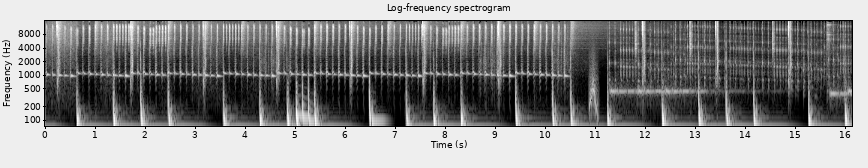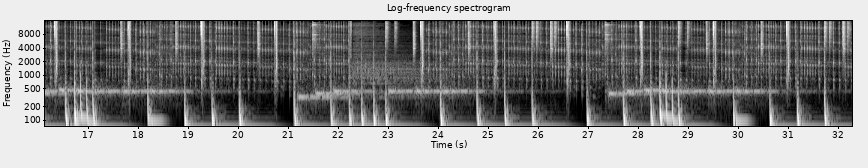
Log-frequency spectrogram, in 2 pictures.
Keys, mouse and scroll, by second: 0.8 click, 1.1 alt+click, 2.1 alt+middle click, 2.6 alt+right click, 3.4 ctrl+s, 3.9 alt+click, 4.9 right click, 5.4 alt+click, 6.0 right click, 7.0 click, 7.6 click, 9.2 alt+click, 9.5 alt+middle click, 9.9 alt+right click, 10.6 shift+click, 16.0 shift+click, 16.8 alt+right click, 17.2-18.6 alt+drag, 21.0 ctrl+b, 22.5 alt+middle click, 23.0 alt+right click, 24.6 click, 24.9 alt+right click, 25.3 alt+click, 25.7 alt+middle click, 26.1 right click, 26.5 alt+click, 27.1 right click, 27.8 click, 28.8-30.4 shift+right drag, 30.4 alt+click, 31.5 alt+right click, 32.0 alt+click.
